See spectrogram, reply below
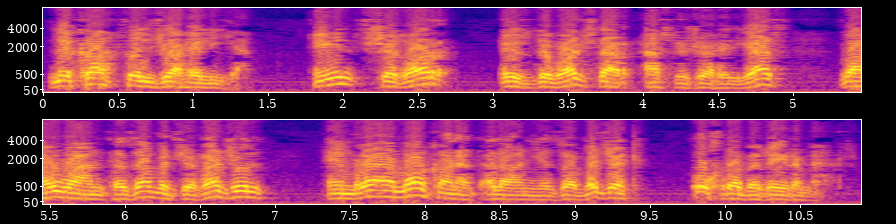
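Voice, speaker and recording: A man with a slightly husky, breathy voice teaches in an informal lecture. He reads a passage in a measured way, then drops into easy, casual speech to explain it. He sometimes stops to repeat a word until the pronunciation is right. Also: mid-range voice, expressive, low-quality recording. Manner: repeats and corrects words to settle pronunciation.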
